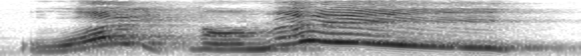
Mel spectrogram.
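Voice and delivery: long drawn-out holler; calling out. Acted. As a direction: shout after someone leaving you behind. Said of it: "Bo called".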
